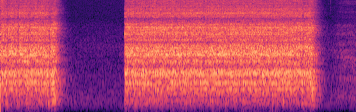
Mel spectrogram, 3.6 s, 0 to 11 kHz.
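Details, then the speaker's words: Roland MC-505 groovebox, main/mix output after a tone generator IC swap, with digital noise on half of the 8 tracks: track 3 bursts of harsh hissing static of about half a second and nearly two seconds, while track 5 is okay; cause unclear. "Three is all staticky. Five is okay."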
